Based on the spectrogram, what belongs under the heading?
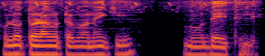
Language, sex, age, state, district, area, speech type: Odia, male, 45-60, Odisha, Malkangiri, urban, spontaneous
